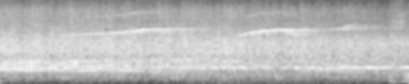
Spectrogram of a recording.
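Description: A church audience claps in a dense, continuous wave of applause that stays loud and steady from start to finish.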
